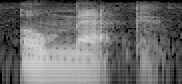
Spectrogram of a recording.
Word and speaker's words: Omek: And because no stress is marked, we put the stress on the final syllable, omek.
